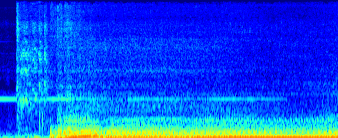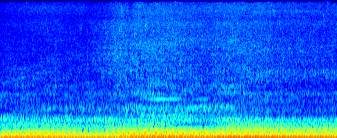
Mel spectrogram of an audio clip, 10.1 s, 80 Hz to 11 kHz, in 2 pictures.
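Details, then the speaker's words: 2010 Dodge Charger, startup after replacing a destroyed set of heads: quick crank, catches cleanly and settles into a smooth, even low idle with a slight rise near the end; runs healthy. "I figured he would want to hear the first startup after me destroying a set of heads."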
